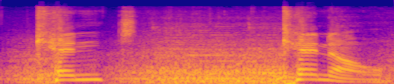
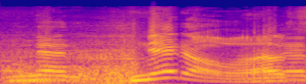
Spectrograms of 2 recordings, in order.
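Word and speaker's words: Knetto: I'm here with author Joe Keno. Netto. Sorry about that. No, it's K is silent.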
